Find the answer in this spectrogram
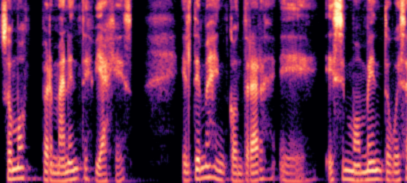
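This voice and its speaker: The tone is dark and mellow. A woman speaks with ordinary pitch variation. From Argentina (Córdoba province). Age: 50s. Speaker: journalist. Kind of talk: interview conversation.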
